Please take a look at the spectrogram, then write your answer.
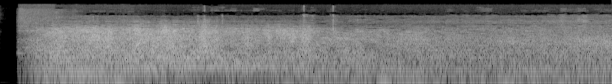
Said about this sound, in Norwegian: Iran skjøt en stor mengde raketter mot Israel, og både i storbyene Tel Aviv og Jerusalem ble det hørt eksplosjoner.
